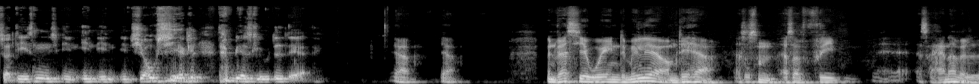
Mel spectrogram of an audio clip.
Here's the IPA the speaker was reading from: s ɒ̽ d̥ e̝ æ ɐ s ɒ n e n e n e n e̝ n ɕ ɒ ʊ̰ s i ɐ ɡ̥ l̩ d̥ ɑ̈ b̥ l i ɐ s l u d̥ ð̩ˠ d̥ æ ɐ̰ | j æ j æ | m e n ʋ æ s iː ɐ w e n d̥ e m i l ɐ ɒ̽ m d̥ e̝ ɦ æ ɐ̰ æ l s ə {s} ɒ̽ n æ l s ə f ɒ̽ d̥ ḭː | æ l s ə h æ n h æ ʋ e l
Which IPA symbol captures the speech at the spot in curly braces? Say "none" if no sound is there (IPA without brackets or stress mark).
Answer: s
